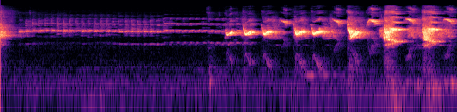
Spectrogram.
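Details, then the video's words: A long-tailed shrike sings Tengkek Buto material, opening with a thin, steady high trill that gives way to rapid, grating chattering phrases growing louder. "Cendet materi Tengkek Buto mewah"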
